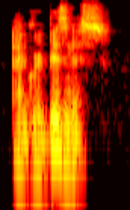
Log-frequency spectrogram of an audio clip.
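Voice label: "agribusiness", British English; pronunciations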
